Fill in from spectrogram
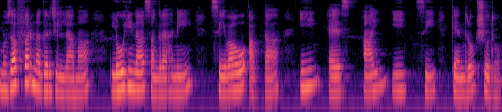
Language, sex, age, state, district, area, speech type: Gujarati, female, 30-45, Gujarat, Anand, urban, read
